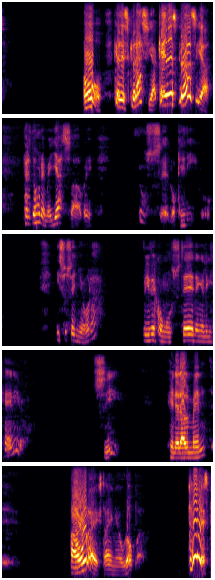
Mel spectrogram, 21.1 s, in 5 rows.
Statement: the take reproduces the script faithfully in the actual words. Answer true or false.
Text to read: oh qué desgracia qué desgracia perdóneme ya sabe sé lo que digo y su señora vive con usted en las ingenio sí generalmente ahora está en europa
false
